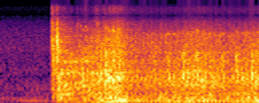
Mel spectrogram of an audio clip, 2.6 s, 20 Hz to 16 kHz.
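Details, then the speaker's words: 1973 Peterbilt 352 cabover, 12V71 Detroit two-stroke diesel, first start since 1984: cold start settles into busy idle with faint uneven beat, one cylinder seemingly weak; good fuel and oil pressure, cause unconfirmed. "so a little bit of wall it's like one cylinder in particular so great fuel pressure oil pressure"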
